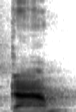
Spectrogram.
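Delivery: "cám" with a hard c, clear and rising; Vietnamese cám. Shown as a demonstration. Teacher isolates "cám" for the class. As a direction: model "cám" slowly for learners. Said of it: "the first word is pronounced".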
